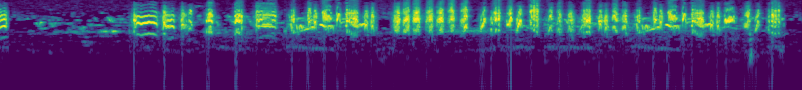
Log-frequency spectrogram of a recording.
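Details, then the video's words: Woodchat shrike song: a few thin notes, then from about a second in a dense, scratchy chattering run of rapid buzzy and whistled notes that continues without pause to the end; no other sounds. "Canto del Alcaudon Común"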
